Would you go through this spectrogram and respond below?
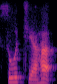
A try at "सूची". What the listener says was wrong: सूची नहीं सू ऊ दीर्घ उकारा सूची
